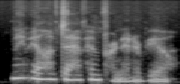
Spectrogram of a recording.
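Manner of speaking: breathy secret aside, no voice; conspiratorial whisper. Real, not acted. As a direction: whisper it as a sly aside to chat. Aside about inviting Gunther.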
